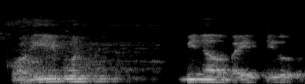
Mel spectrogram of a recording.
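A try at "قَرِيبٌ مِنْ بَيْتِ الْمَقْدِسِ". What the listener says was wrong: nggak ada alif lah. Min baitil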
